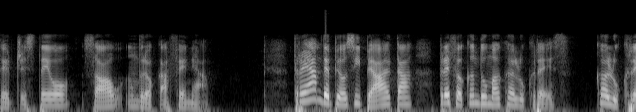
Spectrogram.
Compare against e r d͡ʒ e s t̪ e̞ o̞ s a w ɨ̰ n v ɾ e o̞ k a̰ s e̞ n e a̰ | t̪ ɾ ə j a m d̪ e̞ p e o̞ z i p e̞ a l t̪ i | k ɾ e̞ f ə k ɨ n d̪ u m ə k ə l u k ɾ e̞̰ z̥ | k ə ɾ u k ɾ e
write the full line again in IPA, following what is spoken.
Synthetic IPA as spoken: e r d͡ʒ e s t̪ e̞ o̞ s a w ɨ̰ n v ɾ e o̞ k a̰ f e̞ n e a̰ | t̪ ɾ ə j a m d̪ e̞ p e o̞ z i p e̞ a l t̪ a | p ɾ e̞ f ə k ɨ n d̪ u m ə k ə l u k ɾ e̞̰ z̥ | k ə l u k ɾ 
